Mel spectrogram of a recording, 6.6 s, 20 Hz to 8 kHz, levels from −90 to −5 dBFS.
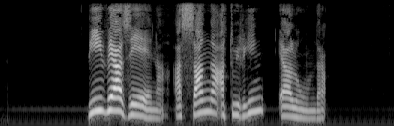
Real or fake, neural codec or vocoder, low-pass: real; none; 7.2 kHz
